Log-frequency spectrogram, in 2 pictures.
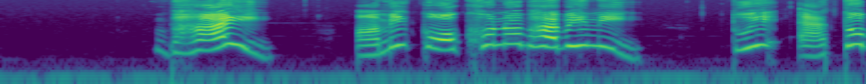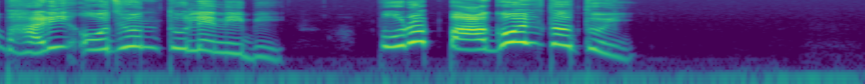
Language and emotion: Bengali, surprised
